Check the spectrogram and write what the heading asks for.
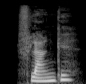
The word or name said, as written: flanke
